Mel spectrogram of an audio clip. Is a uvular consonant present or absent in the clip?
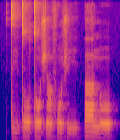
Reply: absent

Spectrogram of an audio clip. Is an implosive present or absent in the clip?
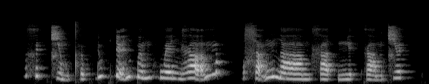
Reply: present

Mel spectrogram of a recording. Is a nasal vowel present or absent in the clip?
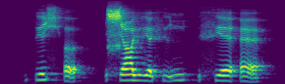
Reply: absent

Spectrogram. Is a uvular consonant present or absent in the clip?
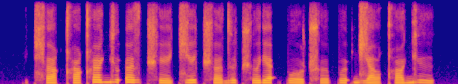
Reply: present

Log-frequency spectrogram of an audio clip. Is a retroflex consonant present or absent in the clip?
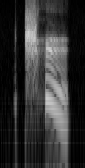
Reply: present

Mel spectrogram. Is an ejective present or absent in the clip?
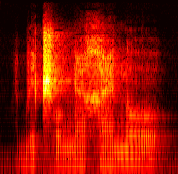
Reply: present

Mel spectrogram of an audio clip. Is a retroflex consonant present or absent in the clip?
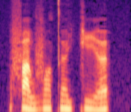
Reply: absent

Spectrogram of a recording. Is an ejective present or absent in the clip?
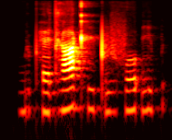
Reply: present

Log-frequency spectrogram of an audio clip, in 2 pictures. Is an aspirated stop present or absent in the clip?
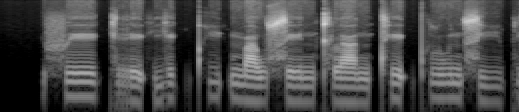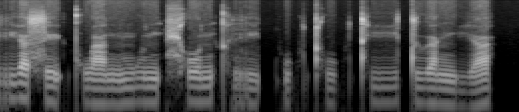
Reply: present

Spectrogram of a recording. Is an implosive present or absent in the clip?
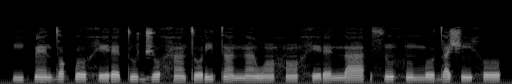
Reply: absent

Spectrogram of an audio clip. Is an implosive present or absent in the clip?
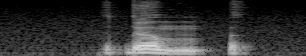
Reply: present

